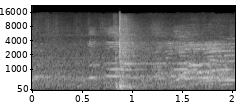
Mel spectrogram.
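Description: A football kicked hard once, a single sharp thud a little under a second in, amid players' voices and shouts on the pitch.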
